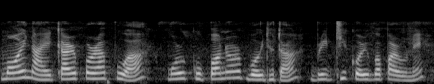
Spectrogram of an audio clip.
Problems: background sounds at intervals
